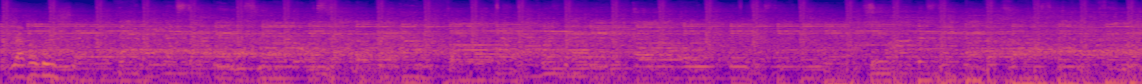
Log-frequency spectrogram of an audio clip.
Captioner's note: crowd cheering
